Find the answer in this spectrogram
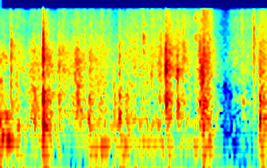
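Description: Packaging being handled and unwrapped: light rustling and crinkling with a few short crackles and taps, the loudest about a second and a half in.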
